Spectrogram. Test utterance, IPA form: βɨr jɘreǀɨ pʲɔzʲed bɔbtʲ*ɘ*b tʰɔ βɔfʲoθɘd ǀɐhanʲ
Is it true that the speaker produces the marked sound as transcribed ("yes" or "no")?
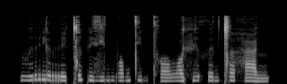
no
